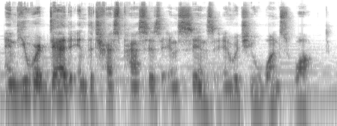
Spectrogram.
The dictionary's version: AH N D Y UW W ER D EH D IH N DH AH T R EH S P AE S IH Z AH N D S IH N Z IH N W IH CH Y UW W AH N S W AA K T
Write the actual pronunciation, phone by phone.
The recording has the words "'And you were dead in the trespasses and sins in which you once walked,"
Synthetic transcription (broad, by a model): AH N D Y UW W ER D EH D IH N DH AH T R EH S P AE S IH Z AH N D S IH N Z IH N W IH CH Y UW W AH N S W AA K T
